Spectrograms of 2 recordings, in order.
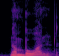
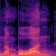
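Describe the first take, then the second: First: Number one said low and soft with a falling close, wrapping up the point; quiet recap. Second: Number one said loud with a rising end, opening the list; announcing the first point. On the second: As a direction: launch "Number one" upward to open the point. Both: Shown as a demonstration.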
